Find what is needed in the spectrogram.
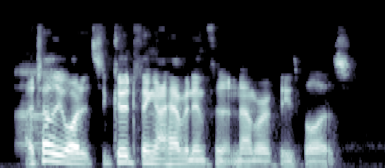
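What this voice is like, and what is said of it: Sarcastic tone. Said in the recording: “Is that sarcasm? ... That was sarcasm, yes.”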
